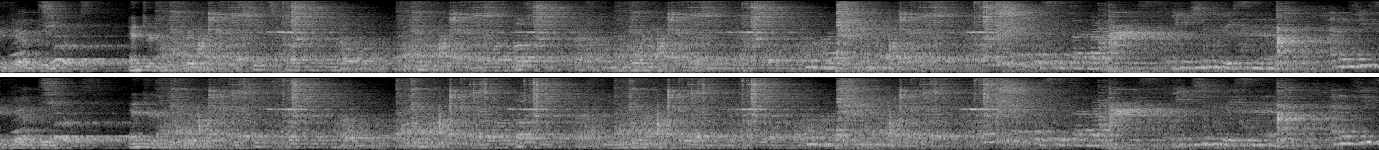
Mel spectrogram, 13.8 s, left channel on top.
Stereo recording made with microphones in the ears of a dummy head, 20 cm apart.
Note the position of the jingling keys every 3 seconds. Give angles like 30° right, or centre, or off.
10° left, 50° right, 40° right, centre, 20° left.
